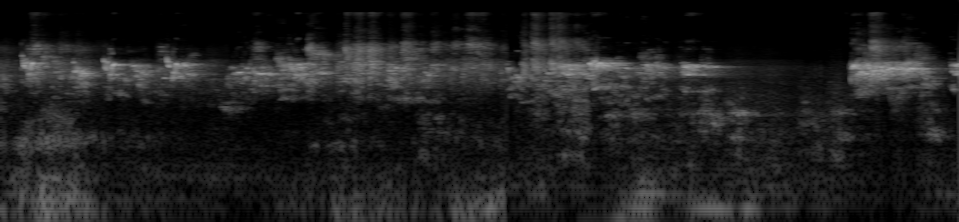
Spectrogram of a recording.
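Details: Several budgies chirp at morning feeding: steady scratchy warbling and squawky chirps, dipping quieter near the end before a loud burst, with soft knocking sounds indoors.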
